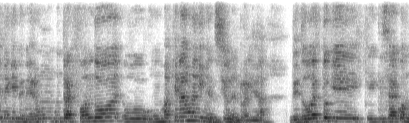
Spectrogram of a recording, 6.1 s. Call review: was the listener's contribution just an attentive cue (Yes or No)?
Yes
